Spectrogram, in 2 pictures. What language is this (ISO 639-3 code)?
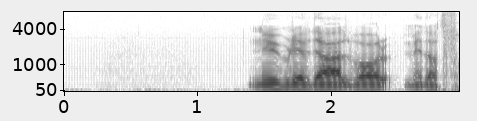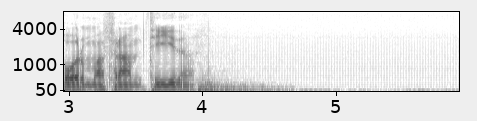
swe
